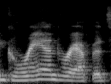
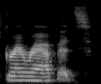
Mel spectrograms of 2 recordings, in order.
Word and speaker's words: Grand Rapids: Okay, so we don't say Grand Rapids. It's Grand Rapids. Every time. As Grand it's spelled there. GRRAPIDS. Yeah, native Michigan speaker doesn't say Grand Rapids. It's way too much work, people. Our lips will freeze together.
